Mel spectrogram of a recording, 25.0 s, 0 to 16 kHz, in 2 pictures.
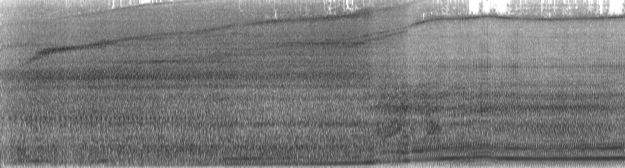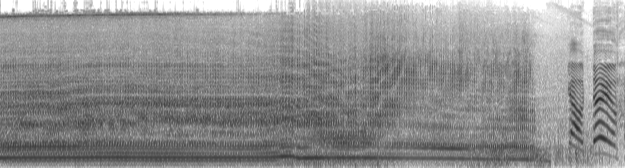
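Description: Ford 6.0 Powerstroke diesel pickup truck revs loudly close by, its engine tone climbing and holding with a high, shrill turbo whistle above the roar, then dropping off to a few sharp blips at the end; voices speak over it.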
